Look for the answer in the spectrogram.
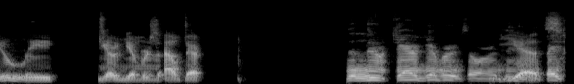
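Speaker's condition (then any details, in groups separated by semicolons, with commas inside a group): Laryngectomy; laryngectomy for cancer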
